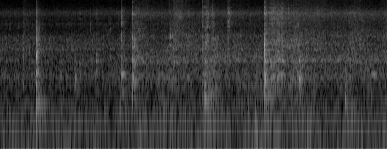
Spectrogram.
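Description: Spices frying in a pan with turmeric and salt just added, giving a steady soft sizzle with a few sharp ticks and scrapes of stirring, fairly quiet and with no talking.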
